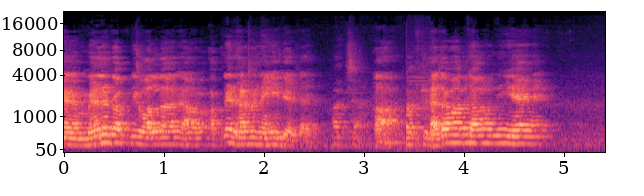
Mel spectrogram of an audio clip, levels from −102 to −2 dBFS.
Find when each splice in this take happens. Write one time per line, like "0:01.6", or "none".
0:03.4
